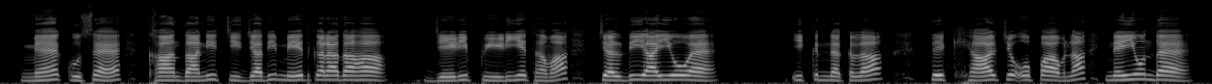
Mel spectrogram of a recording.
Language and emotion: Dogri, sad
